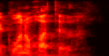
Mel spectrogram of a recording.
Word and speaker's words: Guanajuato: It's a city that you live in called, if I can pronounce this correctly, Guanajuato? – Yeah, that's it. You'll hear it pronounced a little differently here and there because it's an old indigenous word. It's not actually a Spanish word, but yeah, Guanajuato.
